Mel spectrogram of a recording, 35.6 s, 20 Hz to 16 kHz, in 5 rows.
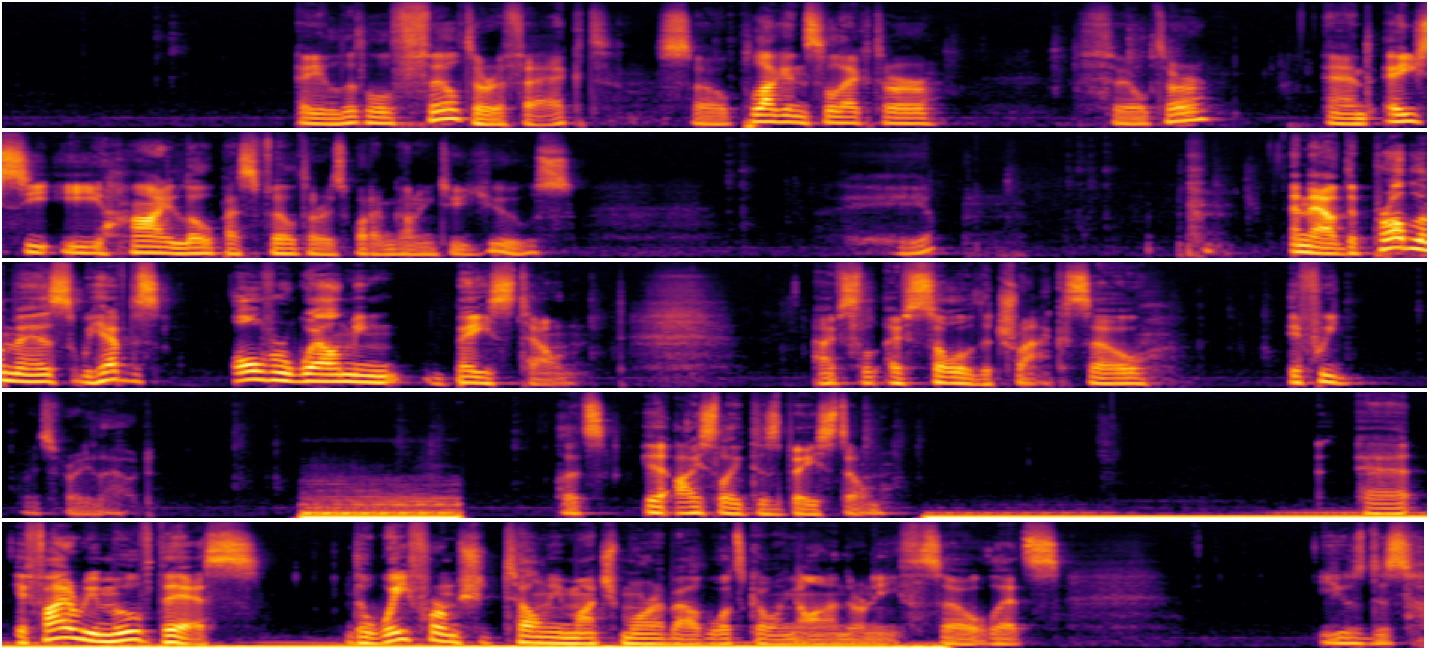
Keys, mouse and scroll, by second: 0.1 click, 1.0-2.2 drag, 3.7 click, 5.5-6.0 typing, 8.1 click, 10.9 click, 12.6 click, 14.2-15.7 drag, 14.8-15.7 ctrl+scroll up 1, 16.1-16.8 scroll up 1, 17.2-18.4 scroll down 1, 18.4-19.0 scroll down 1, 20.2-24.1 typing, 20.9 click, 22.1-26.8 drag, 25.7-26.4 typing, 33.1 space, 33.5 click, 35.4-35.6 drag.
